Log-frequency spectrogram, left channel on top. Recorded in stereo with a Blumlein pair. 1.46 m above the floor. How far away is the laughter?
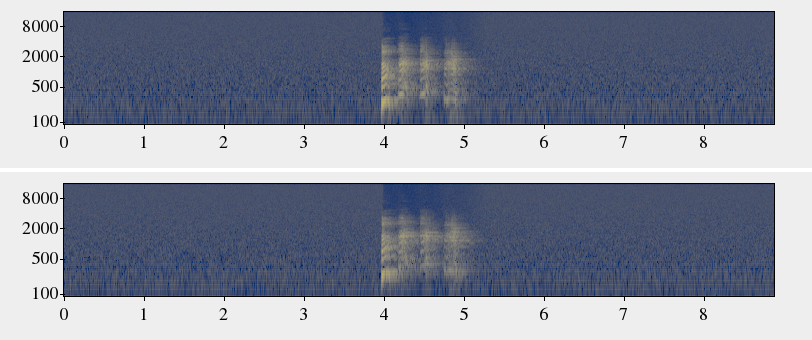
About 0.6 m.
